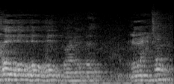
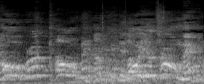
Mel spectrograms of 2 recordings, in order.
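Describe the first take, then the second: First: Hushed, submissive phone voice to the boss; submissive work voice. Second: Much higher-pitched, mock-alarmed protest; high, hammed-up reaction to being yelled at; mock protest at yelling. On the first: Acted. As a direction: plead very softly, like a meek employee. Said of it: "It's that submissive voice". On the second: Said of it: "So Mike starts yelling at me".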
